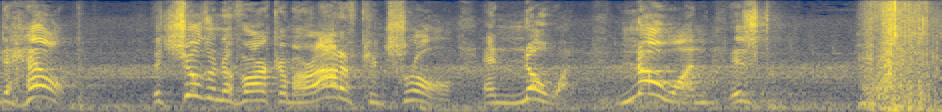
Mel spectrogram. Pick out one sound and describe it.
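A middle-aged man speaks urgently and with alarm.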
